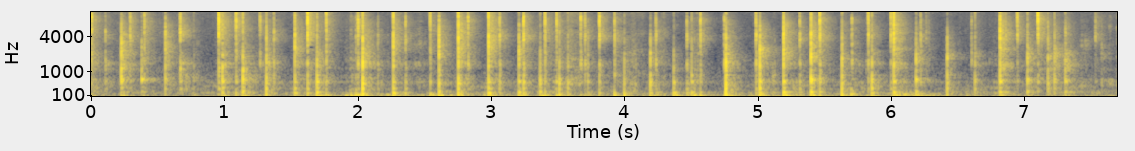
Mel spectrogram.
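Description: Long nails tap fast on a thin, flat, round pastel paper hand fan with bamboo ribs. Dozens of quick, dry clicks land one after another, each a short bright snap with a low papery thump and almost no ring.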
